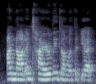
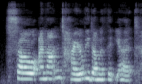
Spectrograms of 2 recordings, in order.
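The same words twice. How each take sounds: First: Said in the usual way. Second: Voice crack. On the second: Real, not acted. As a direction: voice cracks mid-sentence. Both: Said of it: "You hear my voice crack?".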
